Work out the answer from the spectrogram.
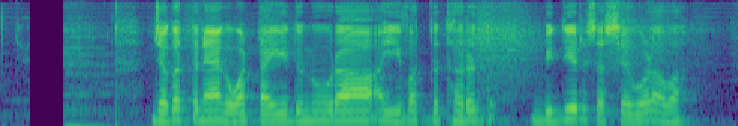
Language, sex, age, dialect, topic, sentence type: Kannada, male, 18-24, Northeastern, agriculture, statement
